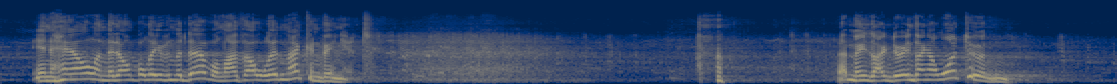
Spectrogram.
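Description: A middle-aged woman speaks with animation into a microphone, in a large hall.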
